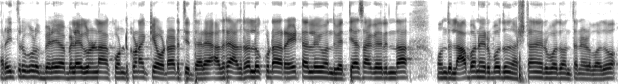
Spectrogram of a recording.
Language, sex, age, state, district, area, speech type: Kannada, male, 60+, Karnataka, Chikkaballapur, rural, spontaneous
